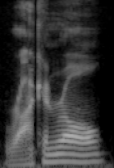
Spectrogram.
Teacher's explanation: The final consonant of one word links directly onto the initial vowel of the next. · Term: linking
